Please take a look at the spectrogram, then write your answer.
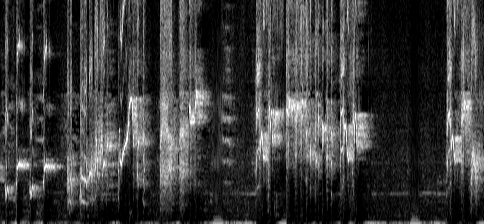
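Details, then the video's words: Contest-style long-tailed shrike song with showy shots. Rapid bursts of harsh squawky notes alternate with clear rising whistles and sweeping slurs. Brief gaps separate the bursts, over a steady low hum. "Burung Cendet Gacor Full Tembakan Mewah Materi Lomba"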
